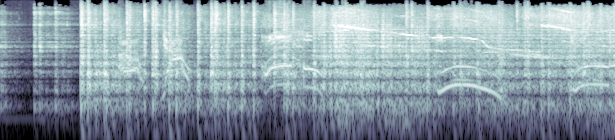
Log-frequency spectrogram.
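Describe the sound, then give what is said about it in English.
A whole brick of firecrackers explodes in a dense, loud run of rapid cracking bangs that goes on and on, while voices shout over the racket. “All right, I got the brick of firecrackers. Right, so I'm going to light this whole brick of firecrackers”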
